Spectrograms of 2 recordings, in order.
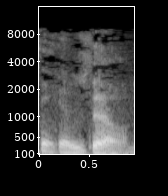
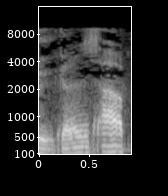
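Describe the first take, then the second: First: Much lower processed voice; pitch shifted down. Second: Pitch shifted up. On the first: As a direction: drop it deep through the shifter. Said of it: "if it turns it to the left". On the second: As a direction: voice sliding up through a shifter. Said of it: "if I turn it to the right". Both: Shown as a demonstration.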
